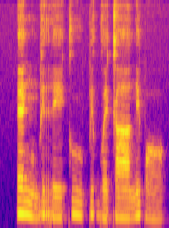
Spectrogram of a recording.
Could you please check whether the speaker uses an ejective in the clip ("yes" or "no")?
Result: no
